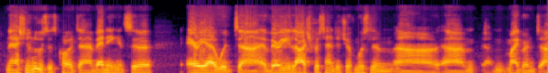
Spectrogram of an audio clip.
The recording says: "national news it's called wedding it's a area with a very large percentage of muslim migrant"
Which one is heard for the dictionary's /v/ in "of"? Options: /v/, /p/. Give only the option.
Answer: /v/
